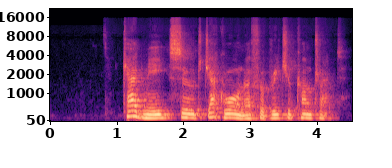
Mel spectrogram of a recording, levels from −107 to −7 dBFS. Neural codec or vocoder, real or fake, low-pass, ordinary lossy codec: none; real; 14.4 kHz; Opus, 16 kbps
